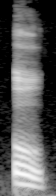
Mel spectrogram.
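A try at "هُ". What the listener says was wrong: Not ooh. If you say ooh, your breath is not coming out. Your breath also has to comes out from your mouth.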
